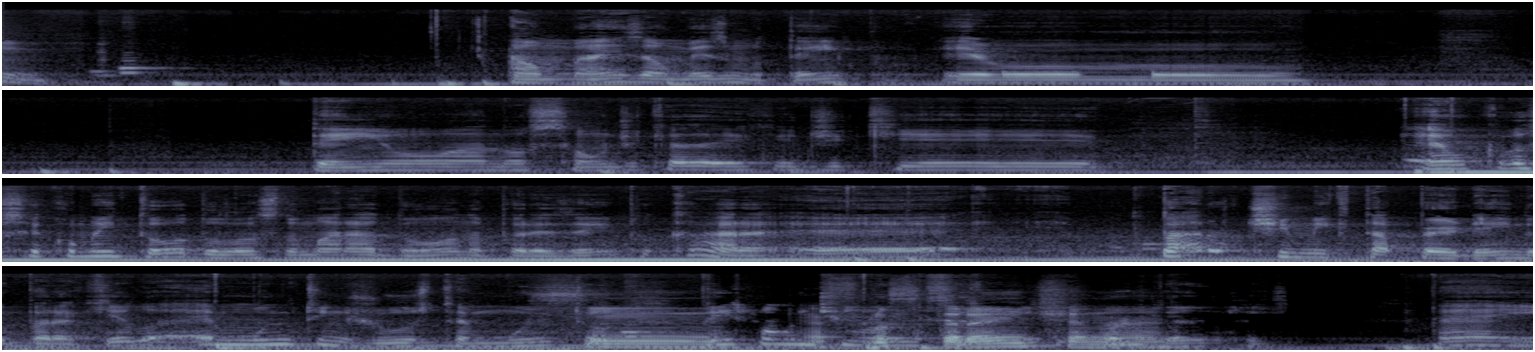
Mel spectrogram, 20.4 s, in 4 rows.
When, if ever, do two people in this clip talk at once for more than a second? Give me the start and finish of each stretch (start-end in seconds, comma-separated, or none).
17.0-19.3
